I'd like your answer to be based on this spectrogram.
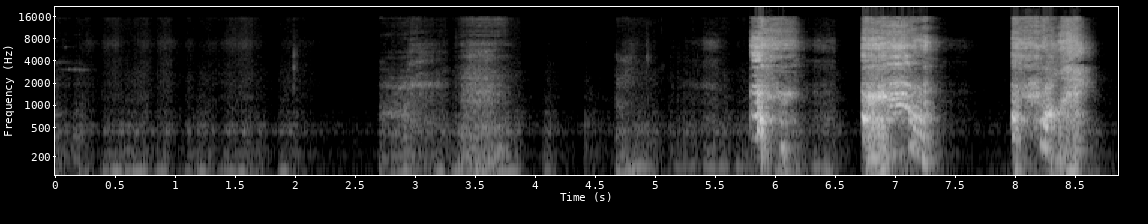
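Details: Soft throat-clearing sounds, then three loud harsh cough bursts, in a person coughing for many days, on medicine, blaming hot-cold weather changes; a persistent cough with cold.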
